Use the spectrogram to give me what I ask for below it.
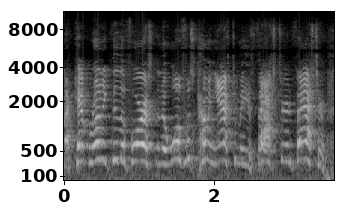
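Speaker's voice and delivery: normal talking voice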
